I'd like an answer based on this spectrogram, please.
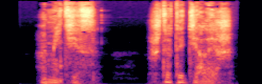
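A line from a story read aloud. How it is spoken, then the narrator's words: Impatient, barely squeezed out. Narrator (Russian): Горя от нетерпения, еле выдавил из себя воспитанник магов Святош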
